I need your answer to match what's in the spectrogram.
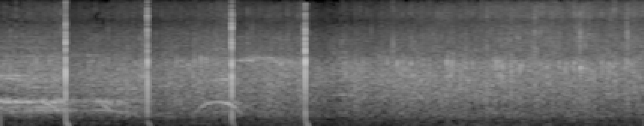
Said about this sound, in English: So I want to give a special shout-out, and we're going to cheer for this, to the fellas at the Rapid City Minimum Unit, the local prison.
